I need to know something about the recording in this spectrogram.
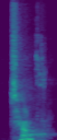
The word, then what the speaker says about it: Tema: Tema.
